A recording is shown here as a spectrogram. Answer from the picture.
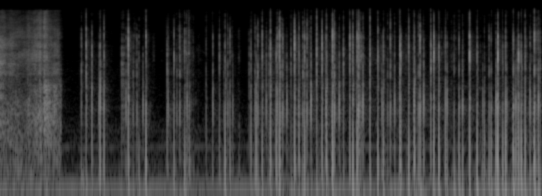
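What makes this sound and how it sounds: A light, hollow wooden Mikado box is held in both hands and tapped quickly with fingernails. A brief broadband scratchy rustle in the first second gives way to a rapid, irregular run of sharp, bright clicks, each dying away almost instantly over a faint low hum.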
